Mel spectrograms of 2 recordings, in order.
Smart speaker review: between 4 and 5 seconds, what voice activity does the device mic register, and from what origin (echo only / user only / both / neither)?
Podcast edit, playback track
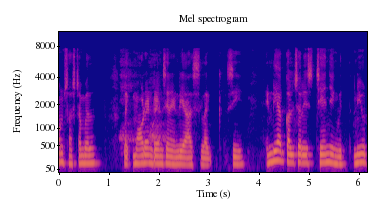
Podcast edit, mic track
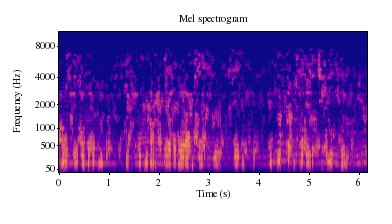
echo only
